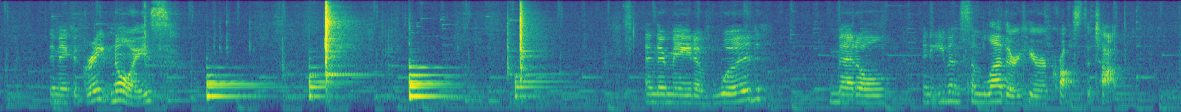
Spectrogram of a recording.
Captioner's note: bell ringing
